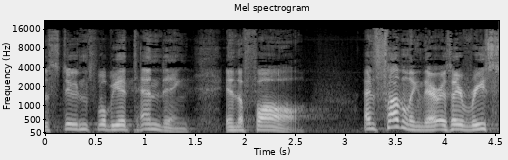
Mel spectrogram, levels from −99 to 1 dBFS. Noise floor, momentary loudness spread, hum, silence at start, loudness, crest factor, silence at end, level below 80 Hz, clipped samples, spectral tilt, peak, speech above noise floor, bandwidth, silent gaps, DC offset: -61 dBFS; 10 LU; none; 0 s; -26 LUFS; 20 dB; 0 s; -66 dBFS; under 0.1%; -4 dB/octave; -8 dBFS; 36 dB; 16.5 kHz; none; under 0.1%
